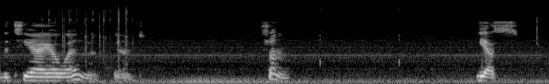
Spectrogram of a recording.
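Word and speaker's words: -tion: Shun. Yes. It's pronounced shun. In that syllable.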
